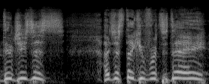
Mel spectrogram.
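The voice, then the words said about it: Put-on European accent. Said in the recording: “it's all in a European accent ... that's not Ukrainian, but you know, we're gonna go with it. I'm like Arnold Schwarzenegger”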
